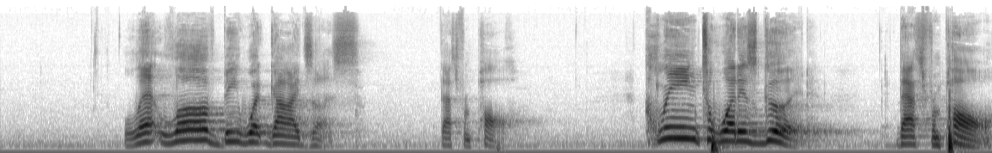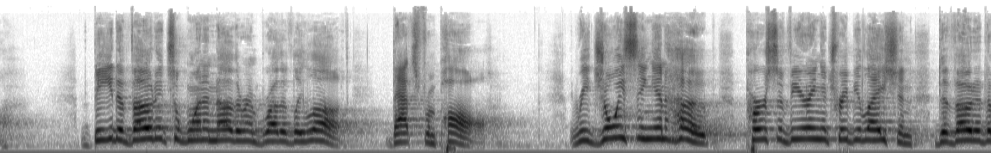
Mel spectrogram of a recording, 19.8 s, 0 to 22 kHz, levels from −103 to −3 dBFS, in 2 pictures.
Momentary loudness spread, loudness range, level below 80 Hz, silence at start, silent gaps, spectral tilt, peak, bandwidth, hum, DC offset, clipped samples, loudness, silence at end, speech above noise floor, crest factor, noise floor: 20 LU; 10 LU; -44 dBFS; 1.25 s; none; -5 dB/octave; 0 dBFS; 17 kHz; none; 0.3%; under 0.1%; -18 LUFS; 0 s; 43 dB; 20 dB; -61 dBFS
